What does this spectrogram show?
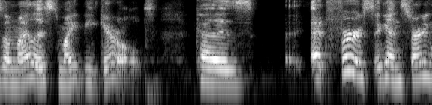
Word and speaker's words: Geralt: not for sorry who geralt did I say geralt geralt geralt I don't know it's not like Gerald I could remember if he had some kind of weird pronunciation to the to the G or what but uh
